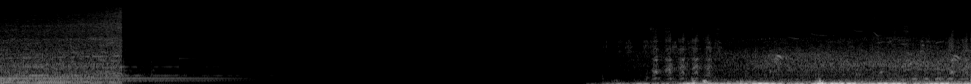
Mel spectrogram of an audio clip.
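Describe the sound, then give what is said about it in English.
A loud sound cuts off and fades into a few seconds of silence, then goats bleat amid a busy farmyard clamor at an old farmhouse in Michigan in mud season, with fowl-like honks and quacks of ducks and chickens mixed in. “It's mud season up here, but the goats and the ducks and the crazy-looking chickens, they don't seem to mind the mess.”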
